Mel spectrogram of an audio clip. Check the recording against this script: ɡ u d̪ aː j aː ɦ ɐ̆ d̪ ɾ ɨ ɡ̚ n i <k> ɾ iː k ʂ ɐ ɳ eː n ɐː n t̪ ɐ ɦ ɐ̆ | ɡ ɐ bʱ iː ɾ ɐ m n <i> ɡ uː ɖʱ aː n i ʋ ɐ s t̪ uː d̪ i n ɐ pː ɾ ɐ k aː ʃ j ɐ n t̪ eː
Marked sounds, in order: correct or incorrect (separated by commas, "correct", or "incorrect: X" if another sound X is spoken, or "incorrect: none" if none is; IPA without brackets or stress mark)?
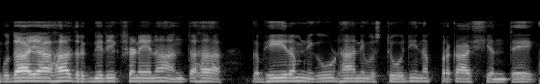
incorrect: none, correct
